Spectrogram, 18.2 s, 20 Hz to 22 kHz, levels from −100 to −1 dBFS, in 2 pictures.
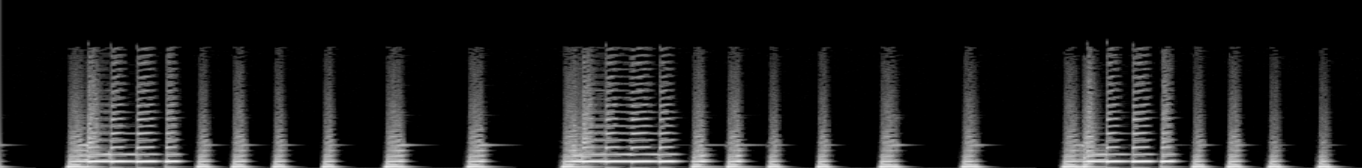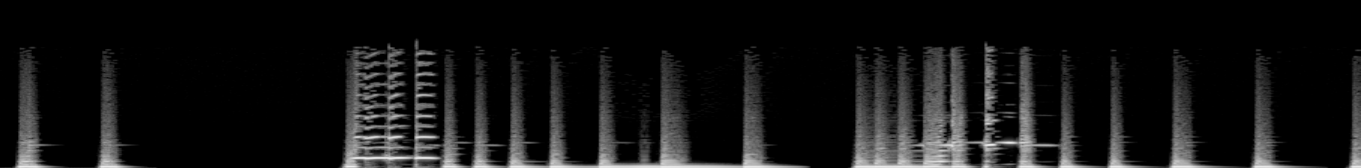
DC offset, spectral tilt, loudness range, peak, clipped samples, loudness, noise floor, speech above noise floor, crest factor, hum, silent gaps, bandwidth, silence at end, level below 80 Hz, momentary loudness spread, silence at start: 0.9%; -5 dB/octave; 3 LU; -2 dBFS; under 0.1%; -14 LUFS; -88 dBFS; 75 dB; 12 dB; none; none; 13 kHz; 0 s; -44 dBFS; 10 LU; 0 s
